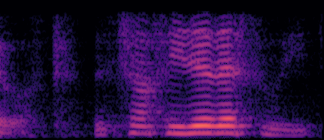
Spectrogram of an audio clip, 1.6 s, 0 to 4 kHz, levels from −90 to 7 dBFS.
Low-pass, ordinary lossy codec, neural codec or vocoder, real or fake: 3.6 kHz; none; codec, 16 kHz, 0.2 kbps, FocalCodec; fake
